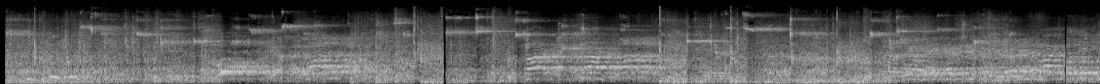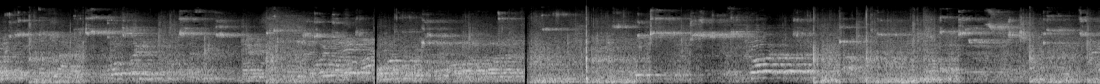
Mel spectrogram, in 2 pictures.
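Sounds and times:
sneakers squeaking: 0.0 - 22.0
basketball bouncing on gym floor: 0.1 - 2.1, 3.7 - 5.1, 6.6 - 9.0, 16.3 - 17.4, 19.0 - 20.5, 21.3 - 22.0.

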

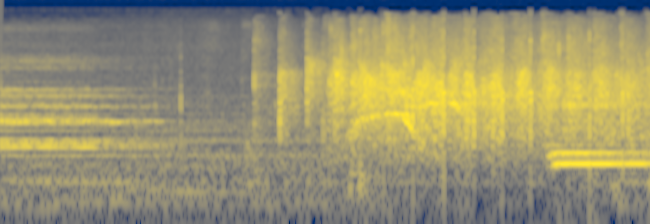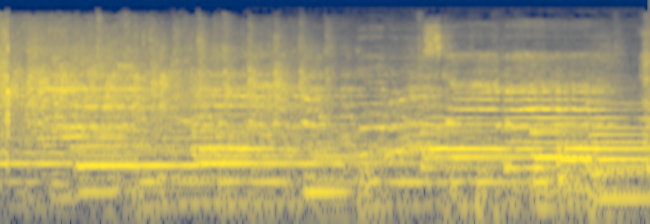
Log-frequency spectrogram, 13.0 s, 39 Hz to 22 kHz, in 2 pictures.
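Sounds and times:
audience applauding: 2.5 - 10.2
held instrumental chords: 5.5 - 13.0.

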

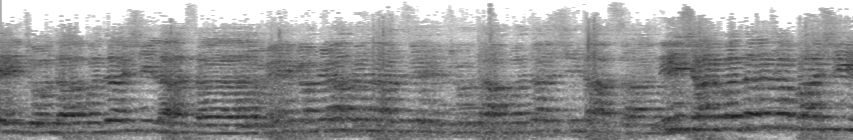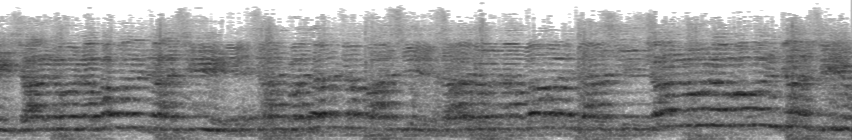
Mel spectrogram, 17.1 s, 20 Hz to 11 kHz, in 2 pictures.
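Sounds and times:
men chanting a lament: 0.0 - 17.0
hands beating chests: 1.6 - 17.0.

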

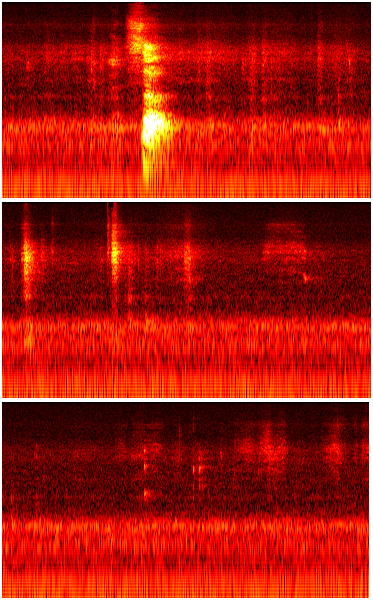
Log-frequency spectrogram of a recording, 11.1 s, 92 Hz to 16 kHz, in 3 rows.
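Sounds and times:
low room hum: 0.0 - 11.0
marker squeaking on whiteboard: 8.7 - 9.0.

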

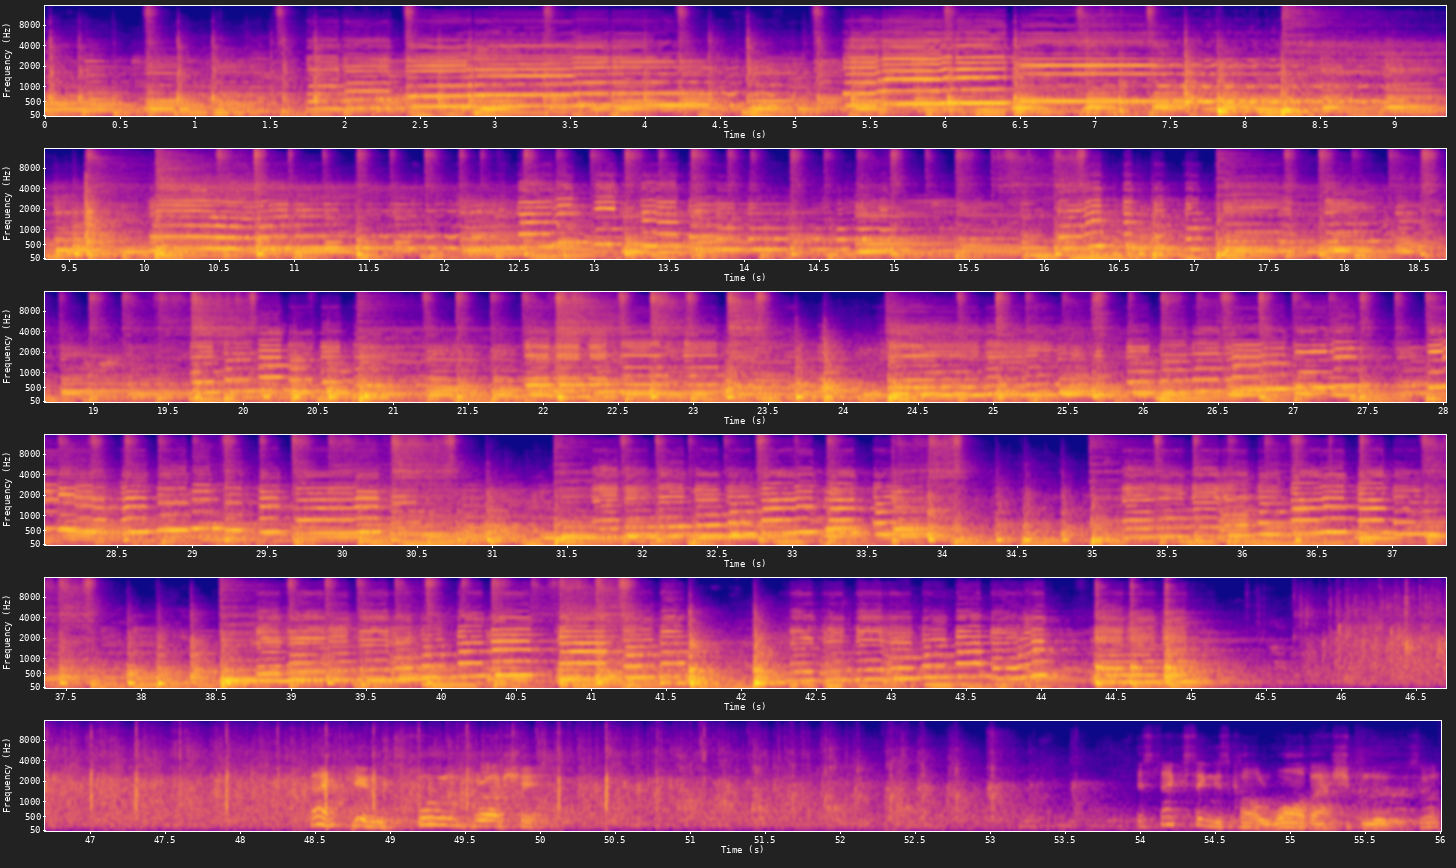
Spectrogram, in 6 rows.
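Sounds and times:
drum kit: 0.0 - 45.3
double bass: 0.0 - 45.4
piano: 0.0 - 53.3
saxophone: 1.5 - 34.4, 35.0 - 37.9, 38.6 - 45.4.

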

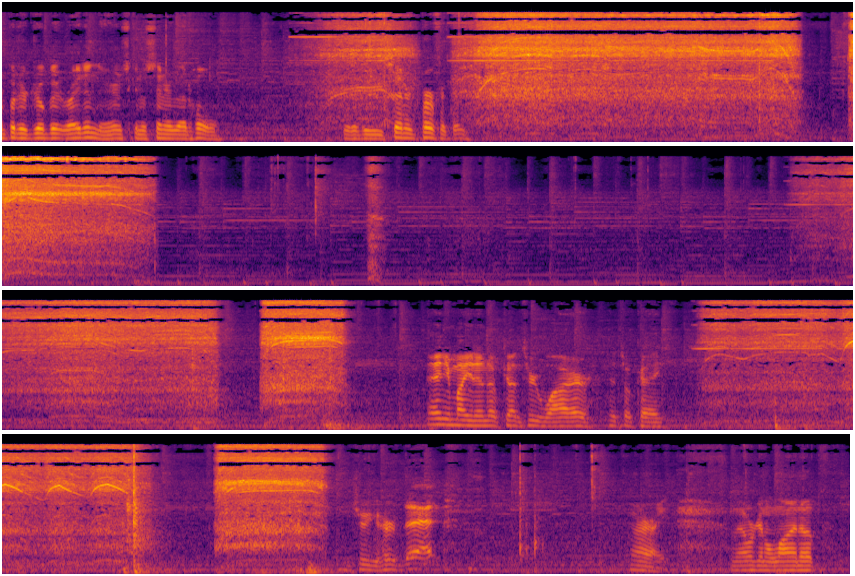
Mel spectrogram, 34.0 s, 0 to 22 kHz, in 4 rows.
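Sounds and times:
cordless drill drilling wood: 2.9 - 10.1, 16.4 - 20.5, 24.0 - 26.9, 27.7 - 28.8
drill bit hitting wire mesh: 3.2 - 10.0, 24.4 - 27.1.

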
